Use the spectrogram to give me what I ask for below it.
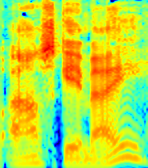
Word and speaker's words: Ask MA: Is it Ask Ma or Ask MA? How do you pronounce it? – We have internally called it Ask Ma. It's a short acronym for Ask Microsoft Accessibility.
